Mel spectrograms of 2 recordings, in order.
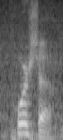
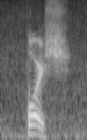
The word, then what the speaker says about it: Porsche: There's a There's It's not Porsche. No, it's Porsche. Yeah, that that's how we would pronounce it in Russia, but in America, it's Porsche.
